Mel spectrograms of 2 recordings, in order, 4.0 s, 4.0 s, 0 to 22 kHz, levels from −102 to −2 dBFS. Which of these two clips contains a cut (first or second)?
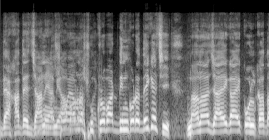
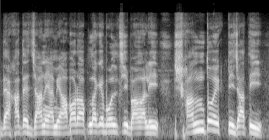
first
